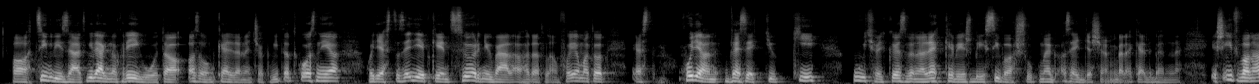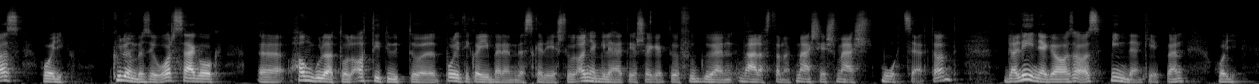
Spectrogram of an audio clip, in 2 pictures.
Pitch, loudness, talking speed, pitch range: 125 Hz, -26 LUFS, 135 wpm, 110-150 Hz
